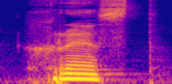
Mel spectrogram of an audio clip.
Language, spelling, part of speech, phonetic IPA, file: Ukrainian, хрест, noun, [xrɛst], Uk-хрест.ogg
- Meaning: cross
